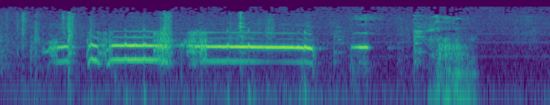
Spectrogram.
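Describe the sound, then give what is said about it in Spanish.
A hen clucks loudly, breaking into a long, drawn-out call in the middle, then a few shorter squawks trailing off. No one speaks. “¿Cuál es la de que pone la grampa? La gallina.”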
